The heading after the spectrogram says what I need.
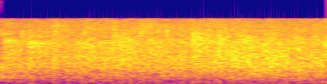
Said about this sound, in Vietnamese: hãy dành một tràng vỗ tay thật lớn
